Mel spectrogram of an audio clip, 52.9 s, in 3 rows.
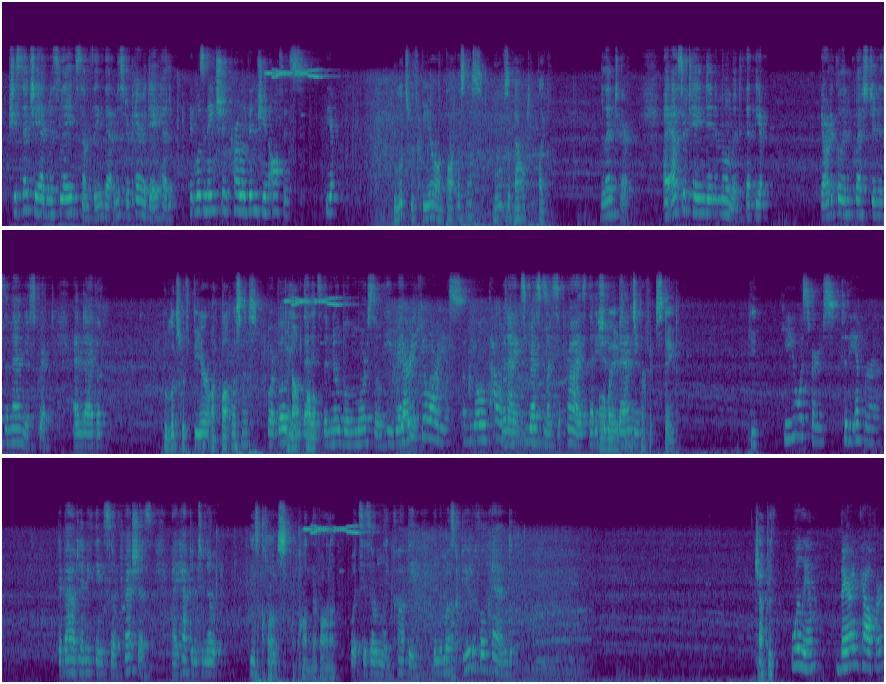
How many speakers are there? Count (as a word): three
